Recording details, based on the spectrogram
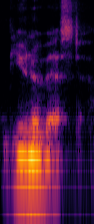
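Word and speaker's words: Buena Vista: of buav Vista which weirdly enough that's how you pronounce it buav Vista and Avalanche is what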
